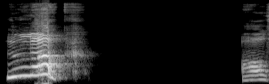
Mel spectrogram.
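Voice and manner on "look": high, loud, drawn-out shouts; urgent crying out. Acted. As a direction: shout in alarm, stretching each call. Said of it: "he cried".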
